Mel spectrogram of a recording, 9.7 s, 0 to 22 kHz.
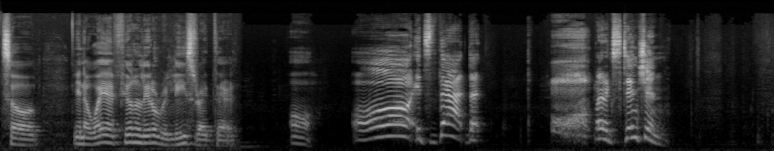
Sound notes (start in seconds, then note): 6.4 gurgles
